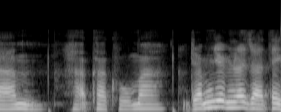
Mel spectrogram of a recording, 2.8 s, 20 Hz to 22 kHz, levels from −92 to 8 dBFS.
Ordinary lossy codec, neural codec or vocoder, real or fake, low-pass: none; none; real; 7.2 kHz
